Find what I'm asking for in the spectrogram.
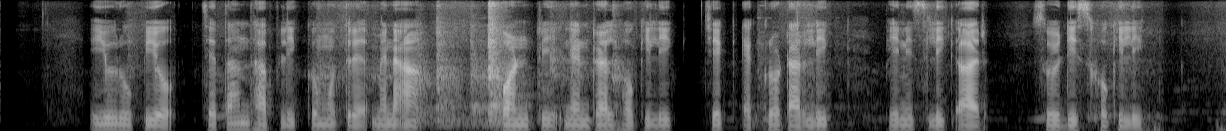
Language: Santali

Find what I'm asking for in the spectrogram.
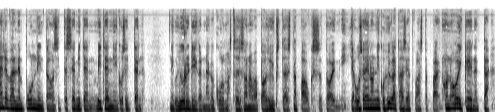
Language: Finnish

